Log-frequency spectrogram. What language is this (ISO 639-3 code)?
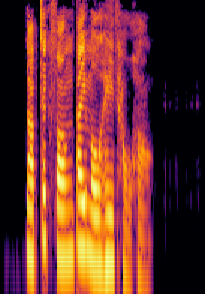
yue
